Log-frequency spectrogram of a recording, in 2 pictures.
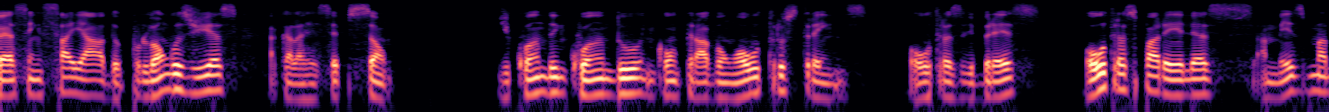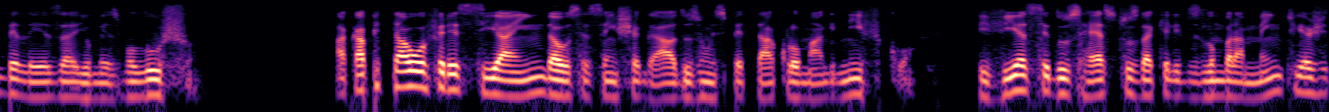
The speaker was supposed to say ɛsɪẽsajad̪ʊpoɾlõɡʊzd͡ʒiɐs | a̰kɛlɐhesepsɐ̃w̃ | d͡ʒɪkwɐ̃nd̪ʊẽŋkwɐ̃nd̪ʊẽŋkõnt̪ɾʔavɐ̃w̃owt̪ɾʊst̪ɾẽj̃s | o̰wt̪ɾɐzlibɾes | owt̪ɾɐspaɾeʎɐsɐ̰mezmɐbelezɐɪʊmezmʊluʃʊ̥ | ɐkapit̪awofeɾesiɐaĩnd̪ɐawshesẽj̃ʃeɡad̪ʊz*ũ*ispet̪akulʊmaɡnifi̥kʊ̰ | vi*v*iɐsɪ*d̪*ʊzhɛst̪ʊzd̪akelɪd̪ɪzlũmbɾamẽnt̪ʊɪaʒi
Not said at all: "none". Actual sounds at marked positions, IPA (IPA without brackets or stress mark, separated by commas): ũ, v, d̪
